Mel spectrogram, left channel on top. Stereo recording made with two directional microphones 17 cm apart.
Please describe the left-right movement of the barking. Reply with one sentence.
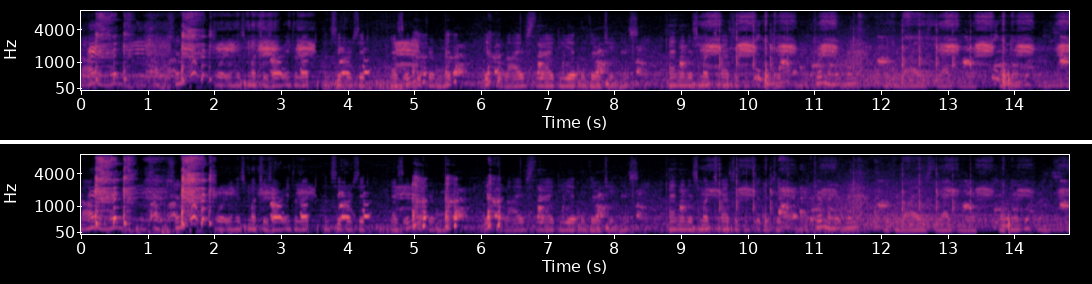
In this clip you hear the barking move to the left.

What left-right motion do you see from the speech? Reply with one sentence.
In this clip you hear the speech move from right to left and back again.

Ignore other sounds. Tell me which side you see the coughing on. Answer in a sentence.
You can hear the coughing on the right.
